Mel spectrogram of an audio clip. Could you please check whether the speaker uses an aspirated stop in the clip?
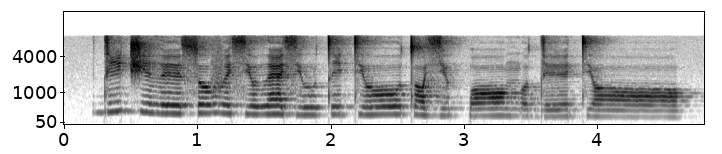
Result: no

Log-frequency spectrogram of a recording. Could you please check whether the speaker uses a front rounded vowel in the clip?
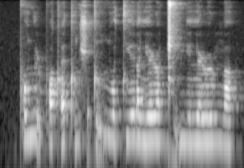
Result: yes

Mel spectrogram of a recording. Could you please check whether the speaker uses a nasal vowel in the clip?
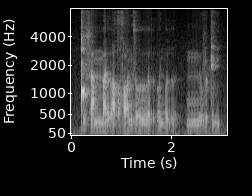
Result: no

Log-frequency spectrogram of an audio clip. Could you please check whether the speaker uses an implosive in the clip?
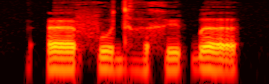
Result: yes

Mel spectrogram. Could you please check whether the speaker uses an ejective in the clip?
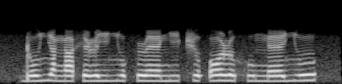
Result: no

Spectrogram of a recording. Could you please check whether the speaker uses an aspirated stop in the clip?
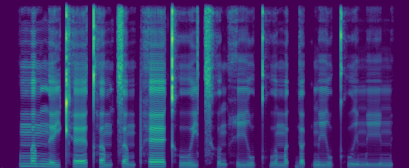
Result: yes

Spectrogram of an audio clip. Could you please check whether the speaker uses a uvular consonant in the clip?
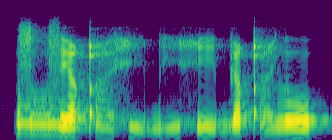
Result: yes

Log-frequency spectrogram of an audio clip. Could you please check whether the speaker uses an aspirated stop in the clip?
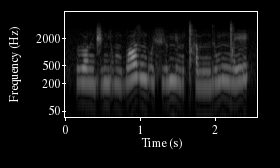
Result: yes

